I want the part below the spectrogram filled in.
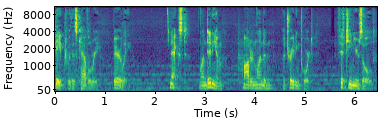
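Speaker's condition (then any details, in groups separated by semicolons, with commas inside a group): No condition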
